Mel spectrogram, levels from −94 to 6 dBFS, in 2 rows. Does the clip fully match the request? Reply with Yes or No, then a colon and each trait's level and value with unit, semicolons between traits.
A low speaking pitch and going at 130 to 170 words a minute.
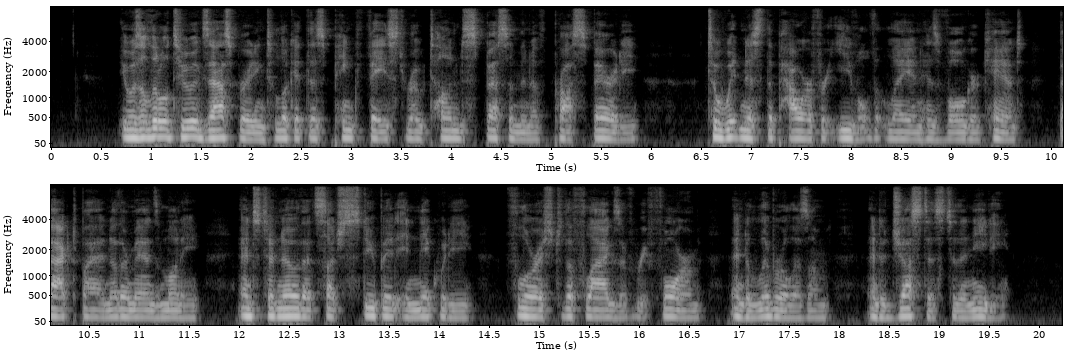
Yes: low, 115 Hz; average, 155 wpm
